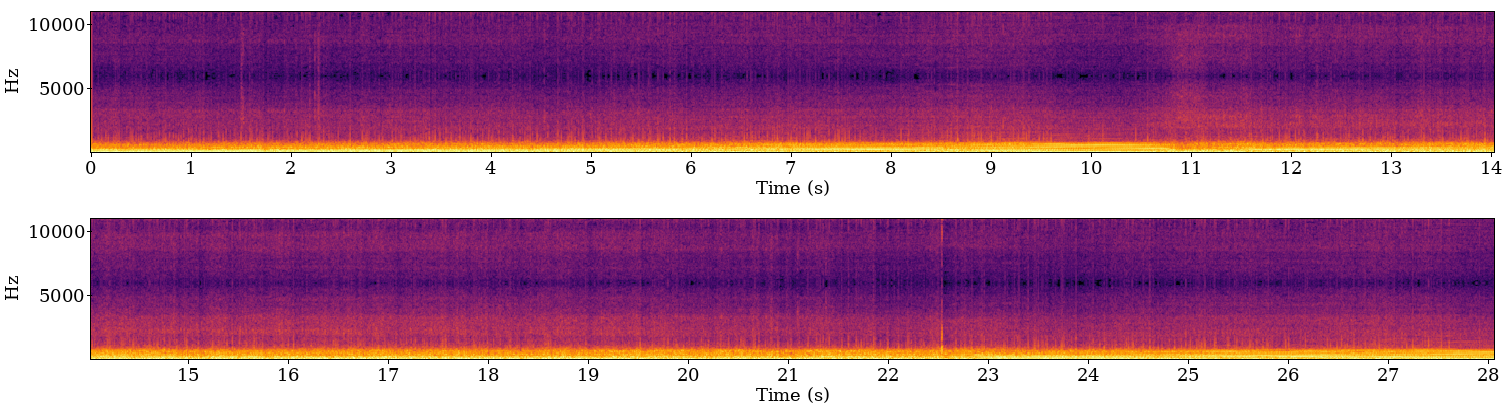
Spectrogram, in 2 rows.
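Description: Noble M500's engine heard from inside the cabin under hard track driving. The revs climb steadily for about ten seconds, drop sharply, hold fairly even for a while, then climb again, dropping once more at the very end.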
